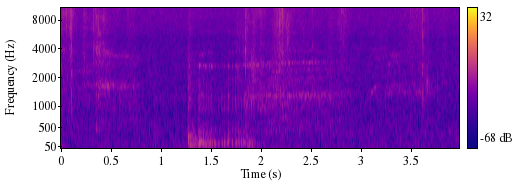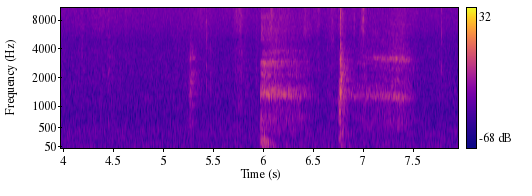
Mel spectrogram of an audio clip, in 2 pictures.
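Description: Plastic card sleeves rustle as a deck is shuffled.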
